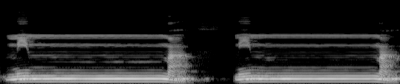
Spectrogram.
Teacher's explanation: Ada nun sukun bertemu mim, maka kita masukkan nun ini kepada mim sehingga menjadi mimma.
